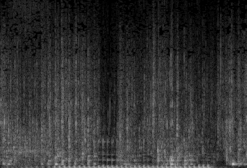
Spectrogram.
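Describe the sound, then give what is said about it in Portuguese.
Water rushes steadily for about two seconds, a full, churning flow like a river current, before cutting off abruptly with a brief splash at the end. “O leão havia desviado toda a água do rio para construir uma piscina só para ele em frente à toca que ele morava.”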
